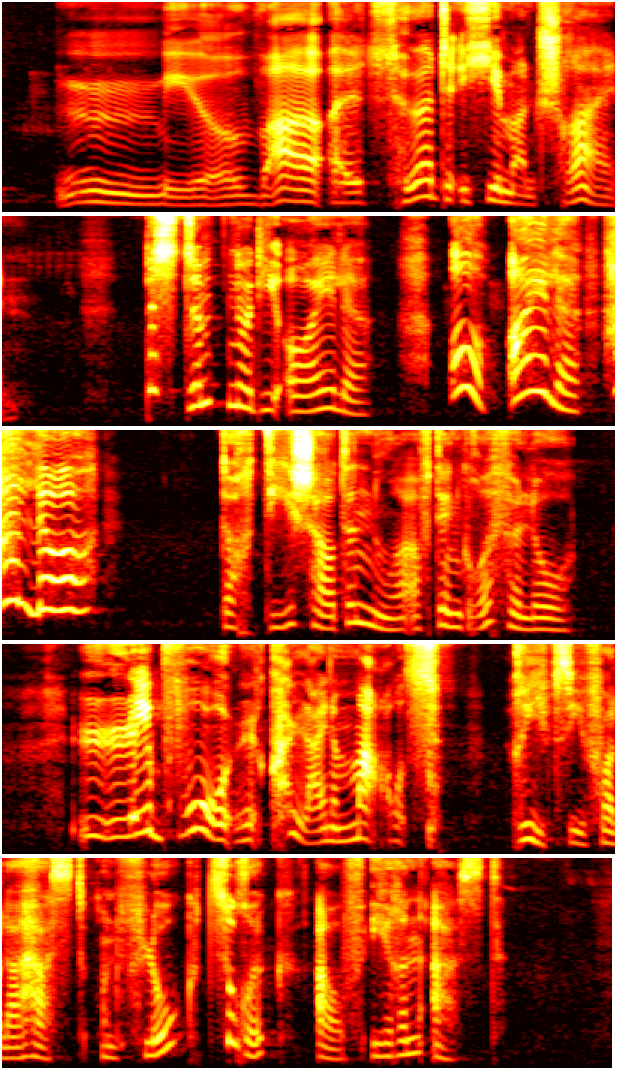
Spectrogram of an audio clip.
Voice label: verschiedene Stimmen

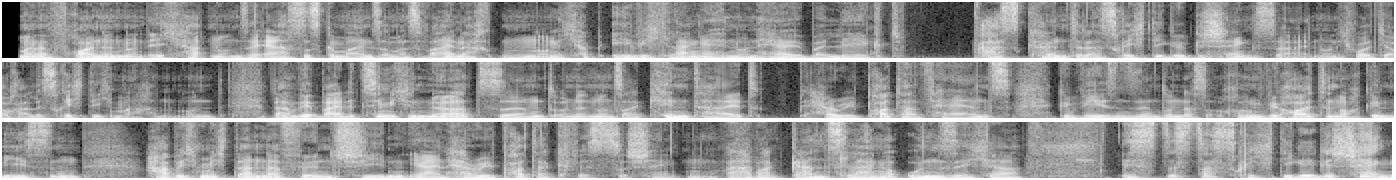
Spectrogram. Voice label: Natuerliche Stimme

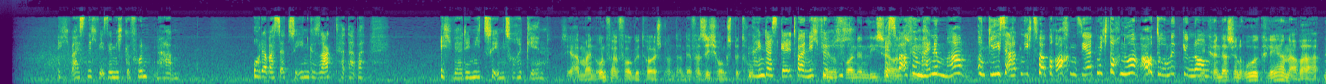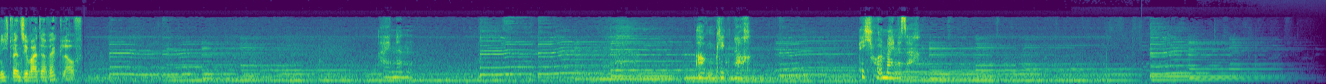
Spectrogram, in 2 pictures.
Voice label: Synchron; Memphis Beat

